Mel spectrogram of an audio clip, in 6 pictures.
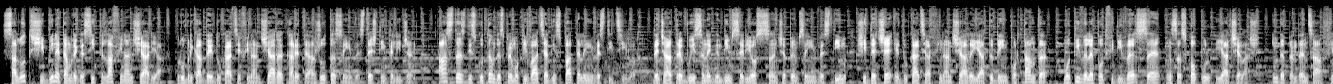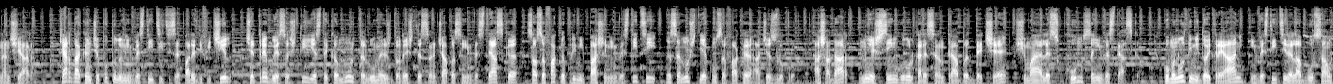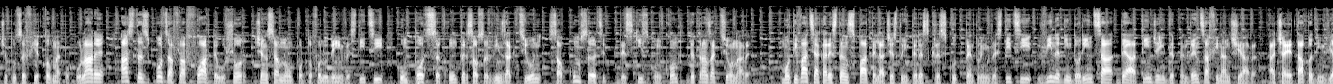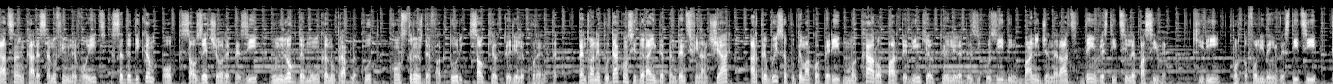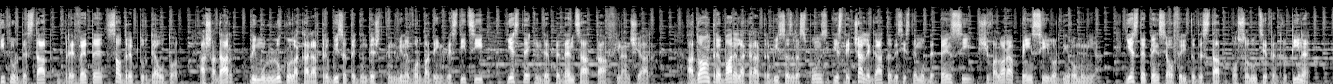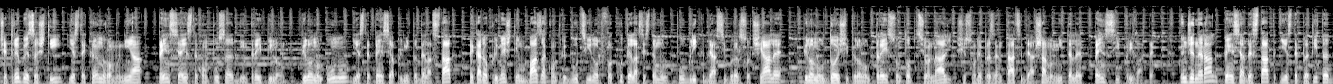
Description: expert în investiții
